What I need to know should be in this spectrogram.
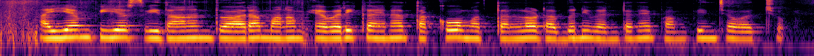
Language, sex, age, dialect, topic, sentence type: Telugu, female, 18-24, Telangana, banking, statement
